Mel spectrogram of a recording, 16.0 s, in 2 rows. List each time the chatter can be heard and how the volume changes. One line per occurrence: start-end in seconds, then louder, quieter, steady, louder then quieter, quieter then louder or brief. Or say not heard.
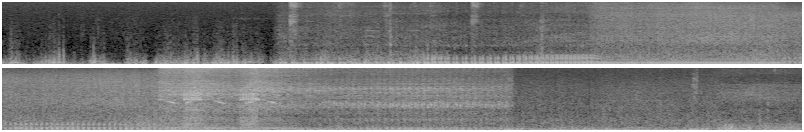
not heard.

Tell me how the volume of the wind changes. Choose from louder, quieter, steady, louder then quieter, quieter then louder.
steady.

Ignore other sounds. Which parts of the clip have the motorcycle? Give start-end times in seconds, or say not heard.
2.7-13.2.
